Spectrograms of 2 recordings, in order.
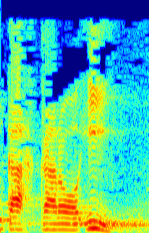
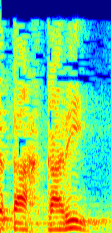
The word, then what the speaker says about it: قهقری: یا استصحاب قهقری که معمولا تو حوزه میگن قهقرایی، اگر بخوام تلفظ درست کرده باشیم قهقرا میدونید وقتی نسبت پیدا میکنه میشه قهقری، قهقری استصحاب قهقری.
